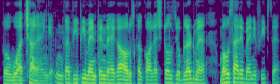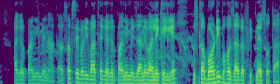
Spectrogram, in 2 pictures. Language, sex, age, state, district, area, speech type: Urdu, male, 60+, Bihar, Darbhanga, rural, spontaneous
